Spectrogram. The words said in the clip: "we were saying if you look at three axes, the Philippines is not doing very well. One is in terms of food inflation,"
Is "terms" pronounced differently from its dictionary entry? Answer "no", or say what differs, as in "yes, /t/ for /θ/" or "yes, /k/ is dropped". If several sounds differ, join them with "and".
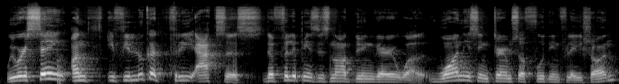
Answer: yes, /s/ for /z/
